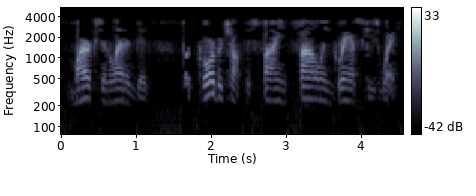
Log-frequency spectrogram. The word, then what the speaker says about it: Gorbachev: Am I right in pronouncing his name? – Gorbachev.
